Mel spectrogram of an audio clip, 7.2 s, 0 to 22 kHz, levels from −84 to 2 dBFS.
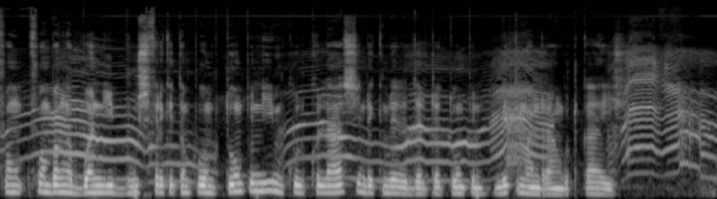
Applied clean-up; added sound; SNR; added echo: none; Cat; 10 dB; none.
